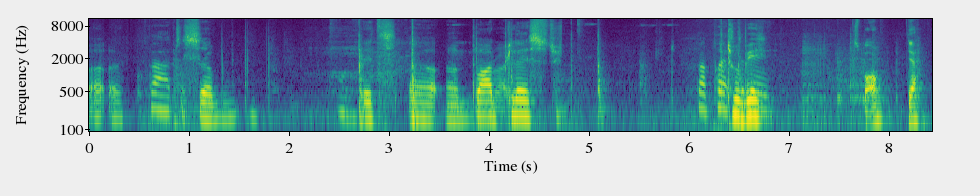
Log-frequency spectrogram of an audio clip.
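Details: Year 11 male student with a severe stammer since childhood that worsens with anxiety and setbacks, speaking in class; stuttering.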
